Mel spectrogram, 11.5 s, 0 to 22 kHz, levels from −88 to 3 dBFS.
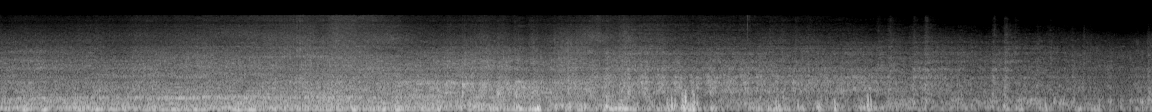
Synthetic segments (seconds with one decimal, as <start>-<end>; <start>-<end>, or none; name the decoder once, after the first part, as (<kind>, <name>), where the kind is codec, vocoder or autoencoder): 0.0-6.2 (codec, SNAC); 10.6-11.5

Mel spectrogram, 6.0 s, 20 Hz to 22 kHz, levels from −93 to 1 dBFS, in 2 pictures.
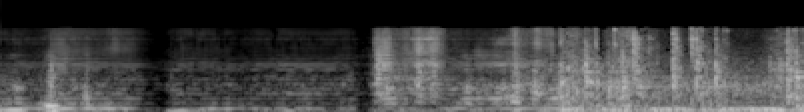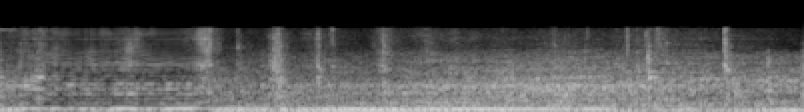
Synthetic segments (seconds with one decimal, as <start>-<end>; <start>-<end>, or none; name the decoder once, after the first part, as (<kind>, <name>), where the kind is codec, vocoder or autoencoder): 0.0-2.1 (vocoder, BigVGAN v2); 3.1-3.8

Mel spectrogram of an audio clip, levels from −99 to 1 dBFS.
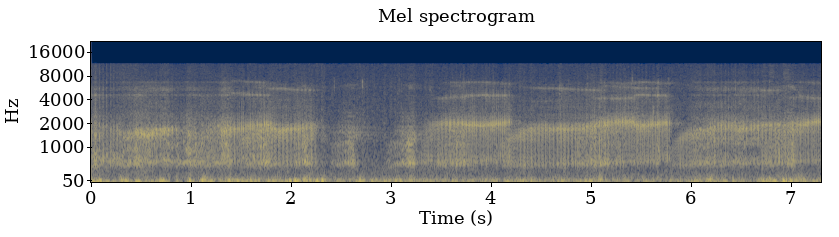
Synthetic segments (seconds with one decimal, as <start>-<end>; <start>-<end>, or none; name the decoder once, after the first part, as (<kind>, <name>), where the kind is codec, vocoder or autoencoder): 0.0-1.4 (autoencoder, DAC-VAE); 6.0-6.7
